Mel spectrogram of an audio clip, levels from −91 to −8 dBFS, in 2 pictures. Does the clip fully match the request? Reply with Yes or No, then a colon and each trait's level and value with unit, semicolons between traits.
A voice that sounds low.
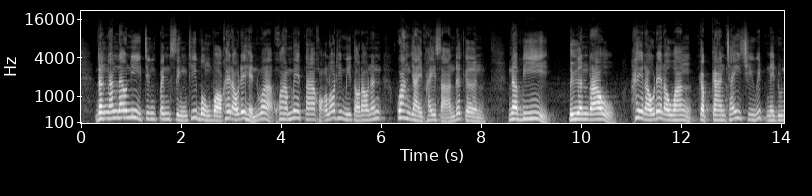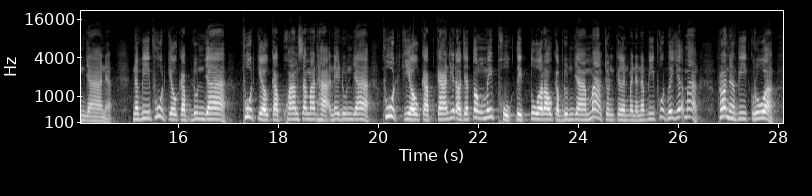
No: high, 195 Hz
